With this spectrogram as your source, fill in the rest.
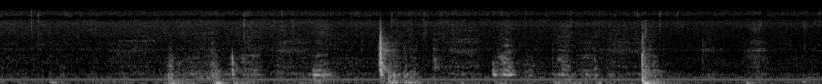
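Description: Potatoes frying in hot oil give a low, steady sizzle beneath occasional soft stirring scrapes and light knocks, fairly quiet and close.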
